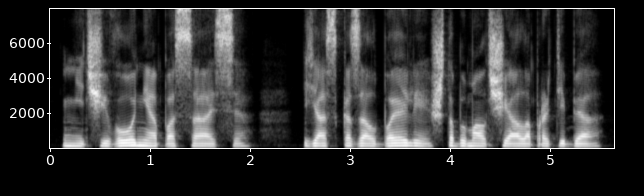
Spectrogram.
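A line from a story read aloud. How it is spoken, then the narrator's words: Quiet. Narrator (Russian): тихо сказал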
